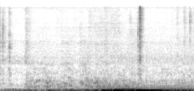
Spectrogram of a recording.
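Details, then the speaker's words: Ford Transit diesel van, previously would not crank due to an AdBlue/SCR fault, after an AdBlue SCR reset with a scan tool: brief crank then a steady low rumble; normal start. "now got a runner."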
